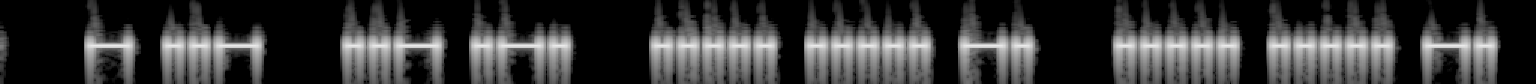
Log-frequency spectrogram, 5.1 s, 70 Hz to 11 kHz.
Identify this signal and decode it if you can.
Morse code, heard as a keyed tone, about 26 wpm, 700 Hz. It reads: TU UR 55N 55N
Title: Speed-Racing Common QSO Phrases - 28wpm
